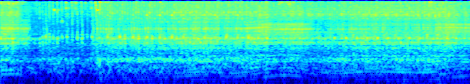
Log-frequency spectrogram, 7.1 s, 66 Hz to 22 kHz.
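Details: 1988 Mercedes 190D diesel on waste vegetable oil at steady idle, a loud hard regular metallic clacking in time with the engine. It also smokes heavily with diesel fumes in the cabin; owner unsure if normal, source unclear.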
